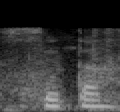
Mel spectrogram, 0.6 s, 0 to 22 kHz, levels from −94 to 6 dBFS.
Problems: background conversations at intervals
